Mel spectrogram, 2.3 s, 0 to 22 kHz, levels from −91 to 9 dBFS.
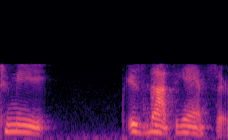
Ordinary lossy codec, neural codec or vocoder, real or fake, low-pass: AAC, 16 kbps; none; real; 7.2 kHz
